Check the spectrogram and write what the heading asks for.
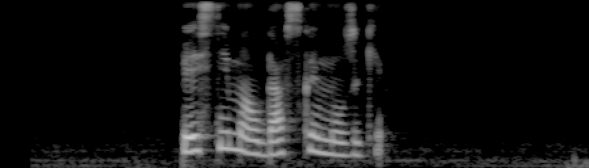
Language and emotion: Russian, neutral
